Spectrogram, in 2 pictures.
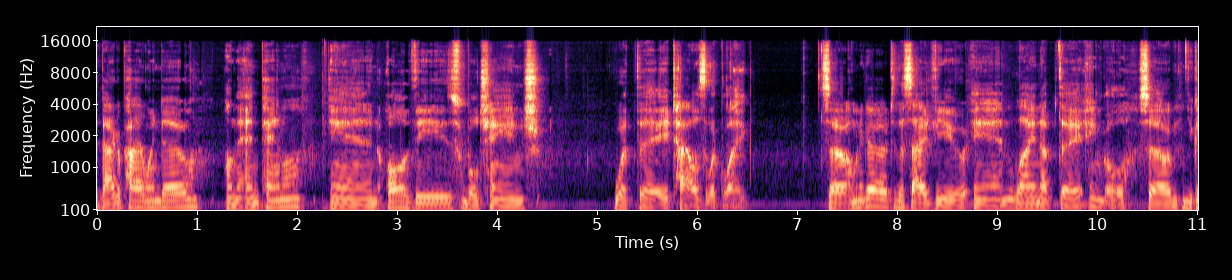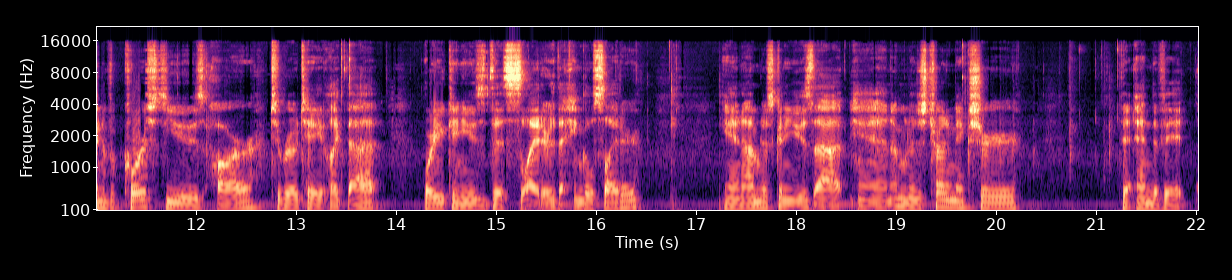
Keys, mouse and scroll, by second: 5.6 click, 6.5 ctrl+z, 7.2 click, 8.3 ctrl+middle click, 9.5 shift+middle click, 11.9 r, 13.4-14.9 drag, 15.8-18.6 drag, 18.9 click, 20.8 shift+click, 21.1 ctrl+click.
